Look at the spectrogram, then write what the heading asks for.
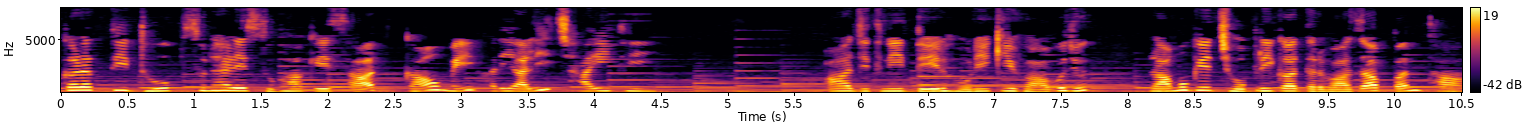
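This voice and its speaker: A woman giving scripted narration for a children's animated story. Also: on the high side, slow pace, lo-fi sound. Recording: music behind the narration.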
